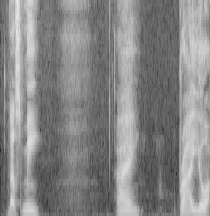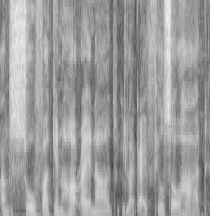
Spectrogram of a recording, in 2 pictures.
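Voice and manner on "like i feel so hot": usual speaking voice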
